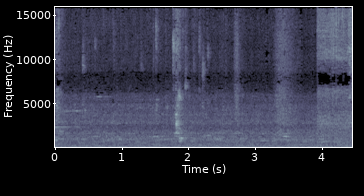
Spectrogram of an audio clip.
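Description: Milk being poured into a small stainless steel saucepan, over a steady low hum.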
